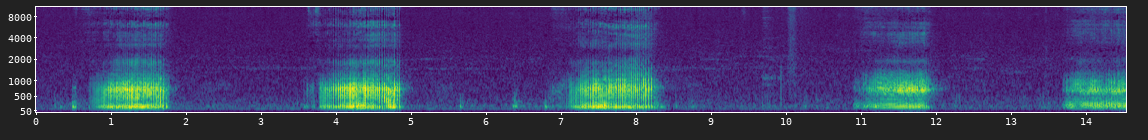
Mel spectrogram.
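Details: Sleeping Shih Tzu dog with a cervical disc problem snoring: regular rasping snores on each breath, about 17 a minute, with quiet pauses between; snoring.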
